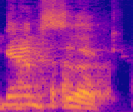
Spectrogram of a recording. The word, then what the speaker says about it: Khamsouk: I switched the K and the T. Khamsouk.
